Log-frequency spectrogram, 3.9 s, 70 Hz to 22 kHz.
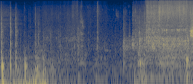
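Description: Water running from the shower line in an LT35 camper van conversion, first a sputtering flow with air bursts, then a brief lull, then a steady loud hissing stream close by.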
